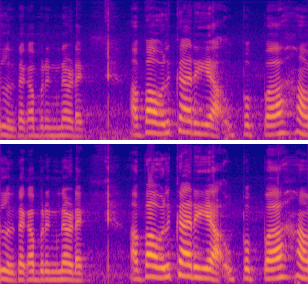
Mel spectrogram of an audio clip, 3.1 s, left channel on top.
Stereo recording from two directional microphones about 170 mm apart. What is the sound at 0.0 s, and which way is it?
A woman's voice, 20° right (ahead or behind).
